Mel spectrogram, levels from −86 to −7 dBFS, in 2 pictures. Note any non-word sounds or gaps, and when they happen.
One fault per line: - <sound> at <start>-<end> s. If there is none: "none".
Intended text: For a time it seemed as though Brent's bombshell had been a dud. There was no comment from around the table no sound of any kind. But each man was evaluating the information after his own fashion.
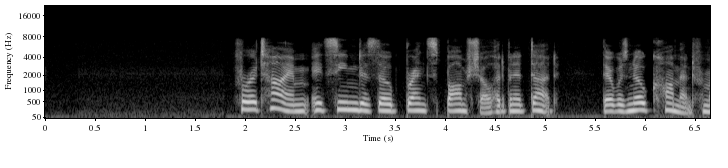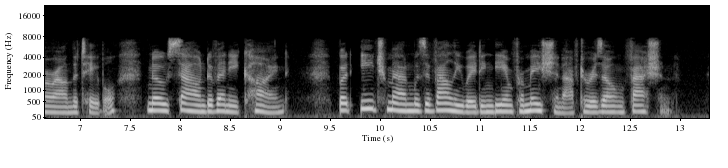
none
